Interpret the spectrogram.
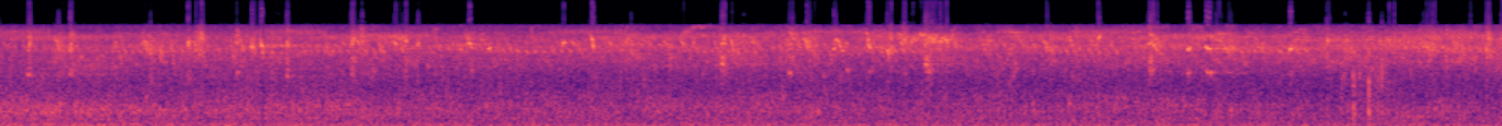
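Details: Thousands of red-billed queleas at early morning fill the air with a dense, high-pitched squealing chatter that never pauses, while their wings add a soft surf-like rush.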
